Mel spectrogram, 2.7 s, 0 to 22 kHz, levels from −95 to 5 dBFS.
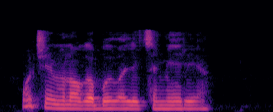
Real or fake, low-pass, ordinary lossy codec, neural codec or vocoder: fake; 7.2 kHz; MP3, 48 kbps; codec, 24 kHz, 6 kbps, HILCodec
